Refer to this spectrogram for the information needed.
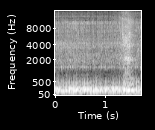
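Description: A Scattergories game timer runs with a steady, low mechanical whirring rattle, buzzing evenly throughout with a brief brighter hiss near the end. No one speaks.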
